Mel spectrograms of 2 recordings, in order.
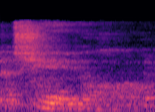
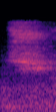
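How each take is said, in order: First: Lower, very slow, hushed "주여"; hushed drawn-out prayer. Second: Barely voiced, hushed "주여"; quiet prayer. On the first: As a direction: draw "주여" out slowly and softly. (낮고 아주 느리게 "주여") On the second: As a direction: breathe out "주여" softly. (아주 조용히 "주여") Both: Shown as a demonstration. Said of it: "이렇게 해야 된다는 거야".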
